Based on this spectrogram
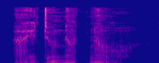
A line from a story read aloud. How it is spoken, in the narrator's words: Sazed said slowly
